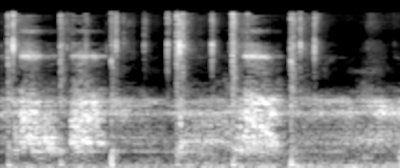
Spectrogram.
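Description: Lightsaber hilt's smooth-swing soundboard humming through its small speaker, with swells that rise and fall in pitch as the blade is swung. A few sharp clicks come in between.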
